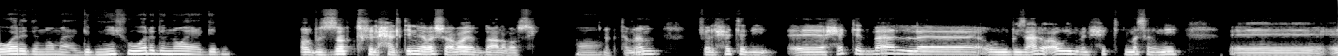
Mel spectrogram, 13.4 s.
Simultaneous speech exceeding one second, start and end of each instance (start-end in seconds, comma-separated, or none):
none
